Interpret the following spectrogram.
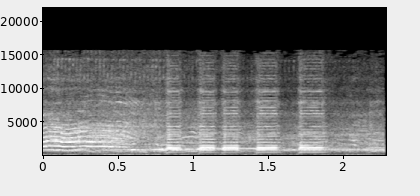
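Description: A car horn sounding in a rapid series of short toots, about five in a second, starting about a second in, over children cheering and shouting.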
